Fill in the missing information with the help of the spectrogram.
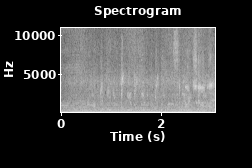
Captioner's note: boat engine throbs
